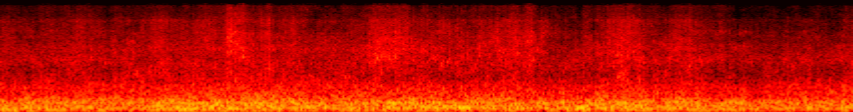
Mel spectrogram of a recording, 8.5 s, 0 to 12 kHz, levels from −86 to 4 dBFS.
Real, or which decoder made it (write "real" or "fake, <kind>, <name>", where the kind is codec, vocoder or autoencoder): fake, codec, HILCodec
